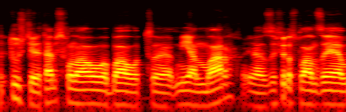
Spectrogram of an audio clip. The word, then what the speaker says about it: Myanmar: We'll have to teach you how to pronounce. is Myanmar. Myanmar.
